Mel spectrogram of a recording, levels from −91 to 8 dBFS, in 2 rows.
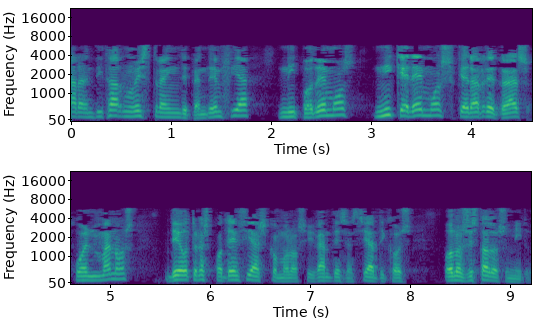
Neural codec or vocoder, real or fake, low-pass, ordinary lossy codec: codec, 16 kHz, 0.8 kbps, ZipCodec; fake; 7.2 kHz; MP3, 24 kbps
